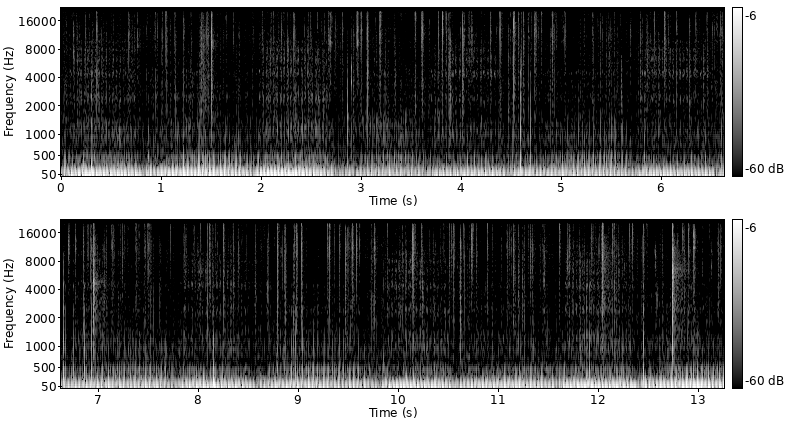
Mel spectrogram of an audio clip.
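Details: A cat sleeps and purrs next to a crackling fire indoors in spring. Deep vibrating purring comes in regular breath-linked surges about once a second or two, with bright crackle pops from the burning logs throughout.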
